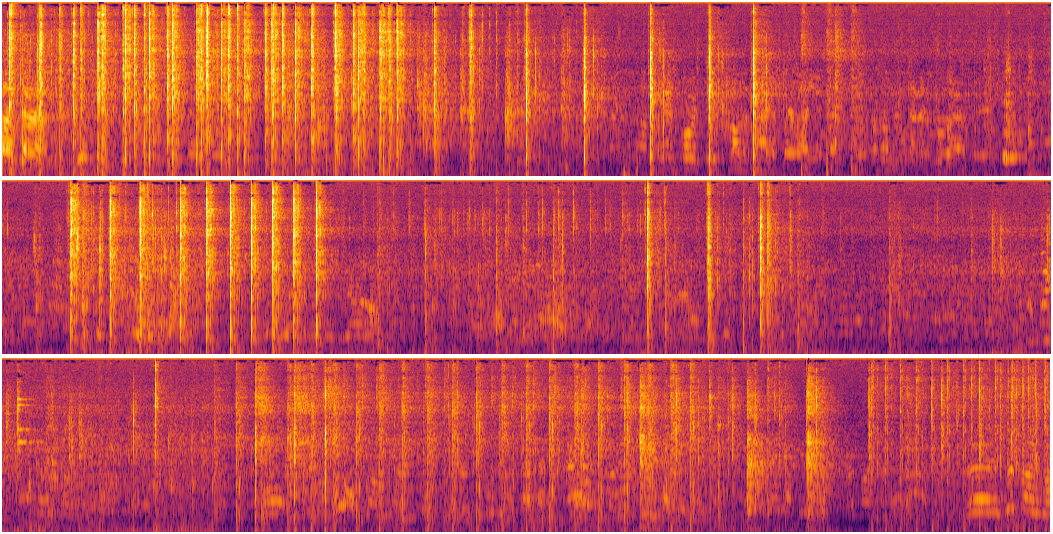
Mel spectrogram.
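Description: People's voices calling out over a series of sharp clicks and knocks that come in quick clusters, loudest near the start and again about halfway through.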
